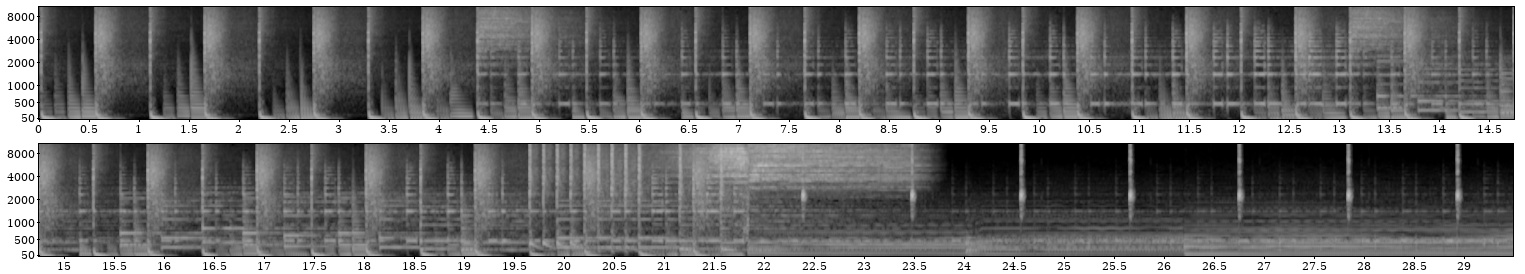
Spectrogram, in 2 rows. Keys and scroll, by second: 22.9 space, 27.9 space.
